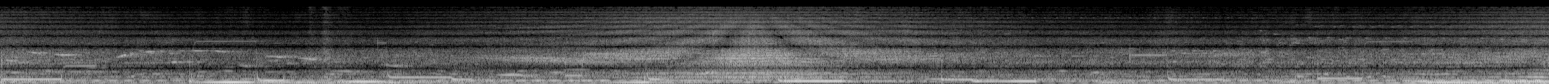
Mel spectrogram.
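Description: The whole clip has a hollow, phasey colour from channel delay (comb filtering). One channel trails the other by well under a millisecond, so the mono sum cancels at evenly spaced frequencies, with the first notch somewhere around 700 Hz and more following above.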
